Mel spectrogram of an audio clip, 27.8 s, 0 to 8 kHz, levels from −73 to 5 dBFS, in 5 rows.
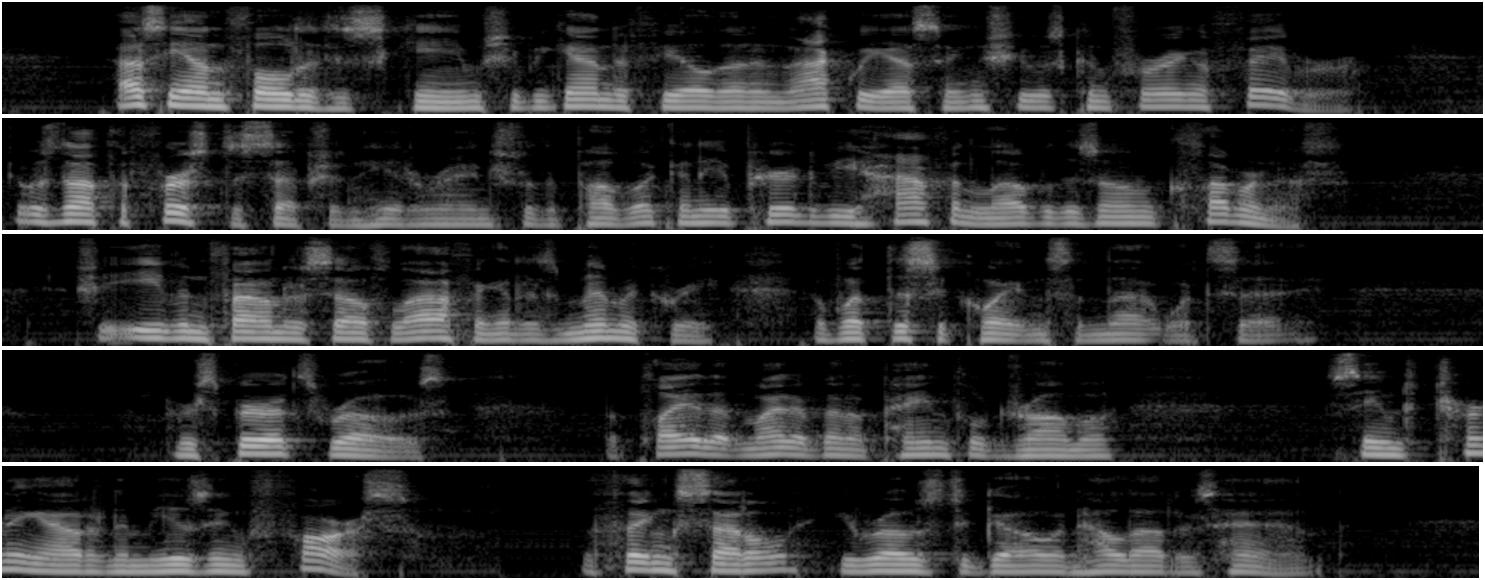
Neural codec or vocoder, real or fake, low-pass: none; real; 7.2 kHz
